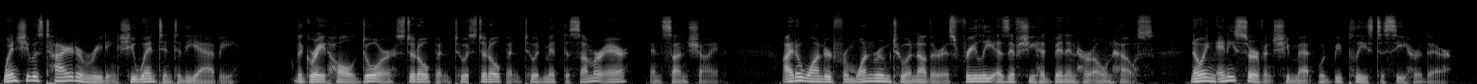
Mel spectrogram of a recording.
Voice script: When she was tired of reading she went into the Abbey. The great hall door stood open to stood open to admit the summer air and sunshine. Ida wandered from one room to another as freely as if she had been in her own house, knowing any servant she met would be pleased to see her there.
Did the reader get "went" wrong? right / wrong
right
